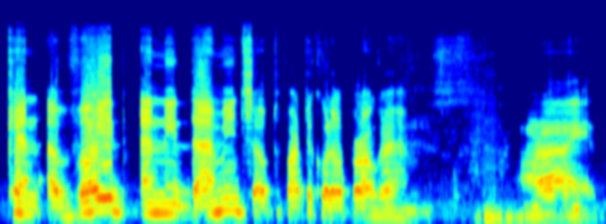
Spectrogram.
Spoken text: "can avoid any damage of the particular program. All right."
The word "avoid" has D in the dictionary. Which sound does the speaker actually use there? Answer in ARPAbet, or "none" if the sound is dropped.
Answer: D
